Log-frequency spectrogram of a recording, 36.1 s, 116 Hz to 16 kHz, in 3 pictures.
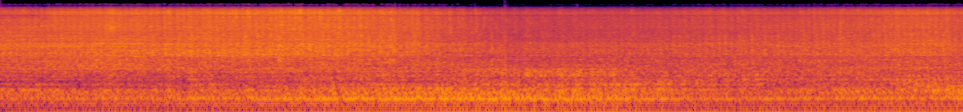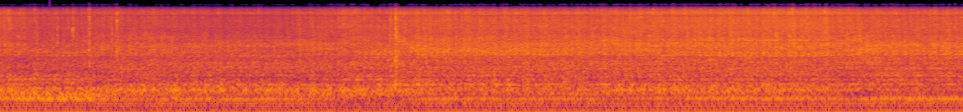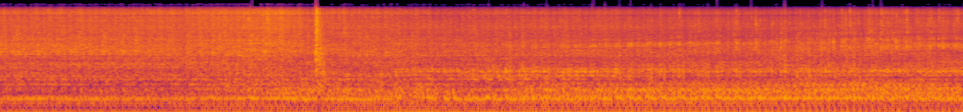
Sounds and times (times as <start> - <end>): Car: 0.0 - 36.1.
